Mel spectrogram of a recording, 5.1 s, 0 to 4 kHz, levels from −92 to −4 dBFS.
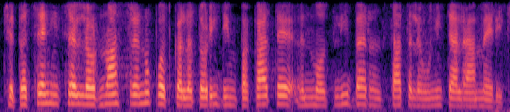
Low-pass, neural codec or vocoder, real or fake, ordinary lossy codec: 3.6 kHz; vocoder, 22.05 kHz, 80 mel bands, WaveNeXt; fake; Opus, 64 kbps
